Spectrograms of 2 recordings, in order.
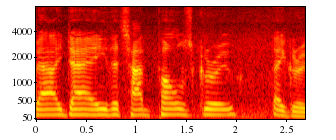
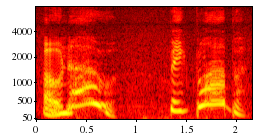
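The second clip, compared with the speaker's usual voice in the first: alarmed; 11 semitones higher, 6 dB louder than usual. A narrator's reading. Narrator alarmed at the fish.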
